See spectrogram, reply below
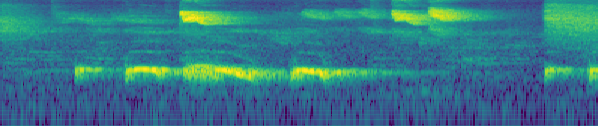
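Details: Repeated hoarse coos from a spotted dove used to train young doves: a quick clipped note, a long wavering coo, then another rolling note, with a fresh phrase starting at the end. Bright high chirps from other birds overlap.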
